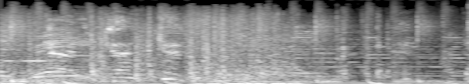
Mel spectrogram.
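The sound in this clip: Gunfire from someone shooting, heard as a dense run of sharp bangs and heavier booms that crowd together at the start and thin out, mixed with people talking.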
